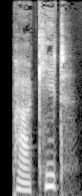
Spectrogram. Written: parakit

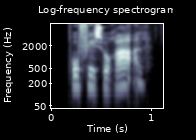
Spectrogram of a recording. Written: professoral

